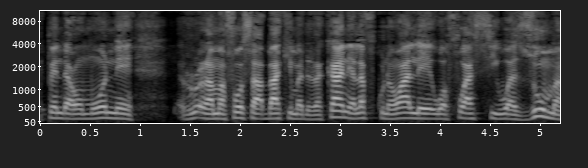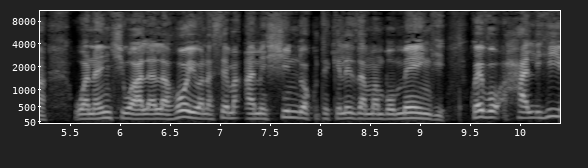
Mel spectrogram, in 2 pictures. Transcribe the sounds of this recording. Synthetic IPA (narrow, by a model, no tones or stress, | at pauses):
pɛndawamuɔnɛ | ɾamafɔsaːɓakimaɗaɾakanihalafu̥kunawalɛwafuasiwazuma | wanaɲ̩t͡ʃiwaalalaɦɔjɔwanasɛmaʔamɛʃindwakutɛkɛlɛzamambɔmɛŋɡikwahivjɔhaliɦi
